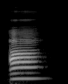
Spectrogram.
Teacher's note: The first tone is steady with a high pitch.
